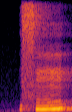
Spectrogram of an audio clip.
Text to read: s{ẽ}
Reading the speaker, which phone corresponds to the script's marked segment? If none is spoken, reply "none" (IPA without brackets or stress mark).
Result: ẽ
